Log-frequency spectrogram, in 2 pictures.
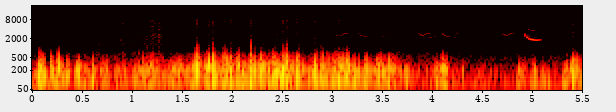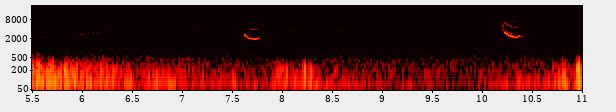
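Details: Visiting stranger osprey at the nest, Barlinek Forest, Poland, 17 April 2022, gives short, high, whistled chirps that slur sharply, spaced a few seconds apart, over heavy low wind rumble.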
